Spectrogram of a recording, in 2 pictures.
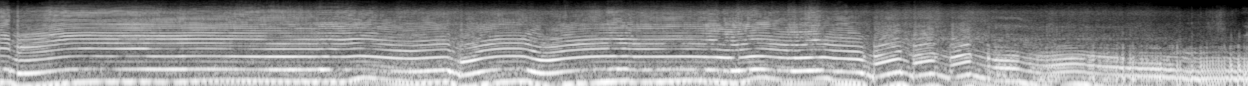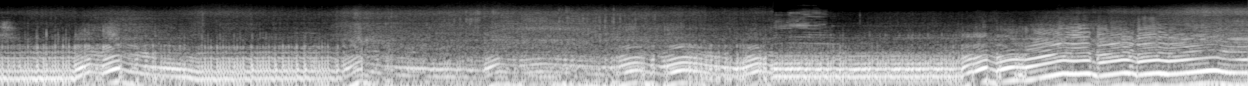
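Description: Arctic Cat Alpha One mountain snowmobile's two-stroke engine revving hard through deep powder, its pitch rising and falling over and over. It runs high for the first ten seconds or so, settles lower through the middle with short surges, and climbs again near the end.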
